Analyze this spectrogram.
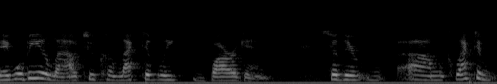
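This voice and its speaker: A woman talks at a moderate pace as audible echo fills the room and noticeable noise sits behind her. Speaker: teacher. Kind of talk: lecture.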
